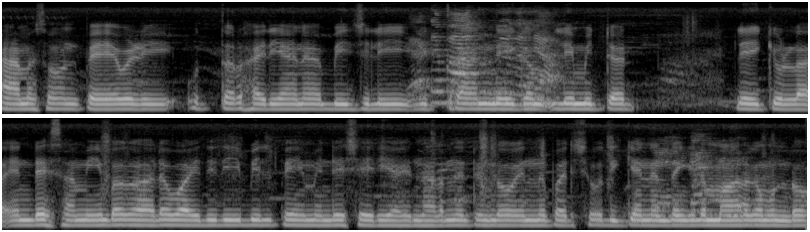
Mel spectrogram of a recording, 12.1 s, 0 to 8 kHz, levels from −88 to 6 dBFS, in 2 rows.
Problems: background conversations at intervals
